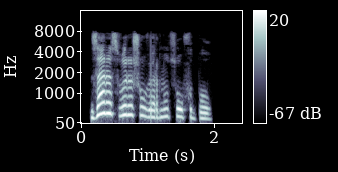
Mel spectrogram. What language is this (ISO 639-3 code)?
bel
